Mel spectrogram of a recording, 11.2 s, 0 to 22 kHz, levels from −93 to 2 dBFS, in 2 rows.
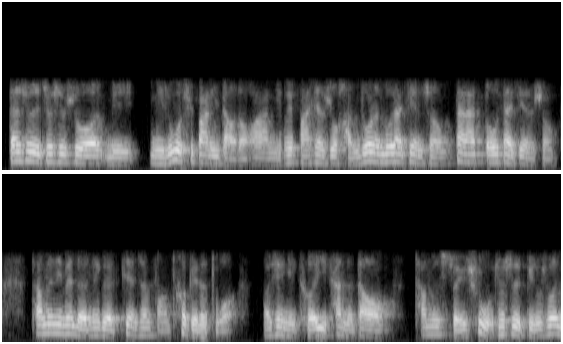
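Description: AMR narrowband mobile codec, throughout: the speech passes only between about 200 Hz and 3.6 kHz, and it sounds plainly buzzy and synthetic. The coder rebuilds the voice from a vocal-tract model and a few pulses per subframe, and that damage points to a low mode of around 7.4 kbps.

AMR bit errors, at 5.64 to 5.75 s and again at 7.52 to 7.69 s: in both spans the voice briefly turns hoarse, scratchy and gargly while holding its pitch and level. Flipped bits in the less protected parts of the frames, a few percent of them, put the excitation pulses in the wrong places and skew the finer gain and spectral values. The spans fit about five and eight frames respectively.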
